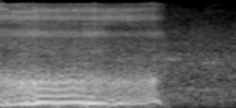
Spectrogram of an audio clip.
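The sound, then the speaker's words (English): A voice imitates a single drawn-out snore, a loud, buzzy nasal rumble lasting about a second before it cuts off into silence. “I'll be snoring.”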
